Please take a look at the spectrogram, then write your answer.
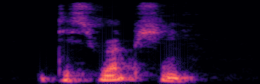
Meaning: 1. An interruption to the regular flow or sequence of something 2. A continuing act of disorder 3. A breaking or bursting apart; a breach
- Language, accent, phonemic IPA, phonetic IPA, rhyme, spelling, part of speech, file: English, Southern England, /dɪsˈɹʌpʃən/, [dɪzˈɹʌpʃən], -ʌpʃən, disruption, noun, LL-Q1860 (eng)-disruption.wav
